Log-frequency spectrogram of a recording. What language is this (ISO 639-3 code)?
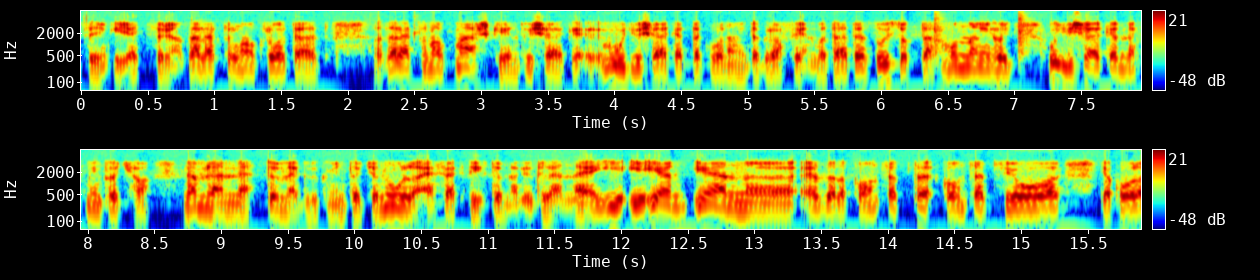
hun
